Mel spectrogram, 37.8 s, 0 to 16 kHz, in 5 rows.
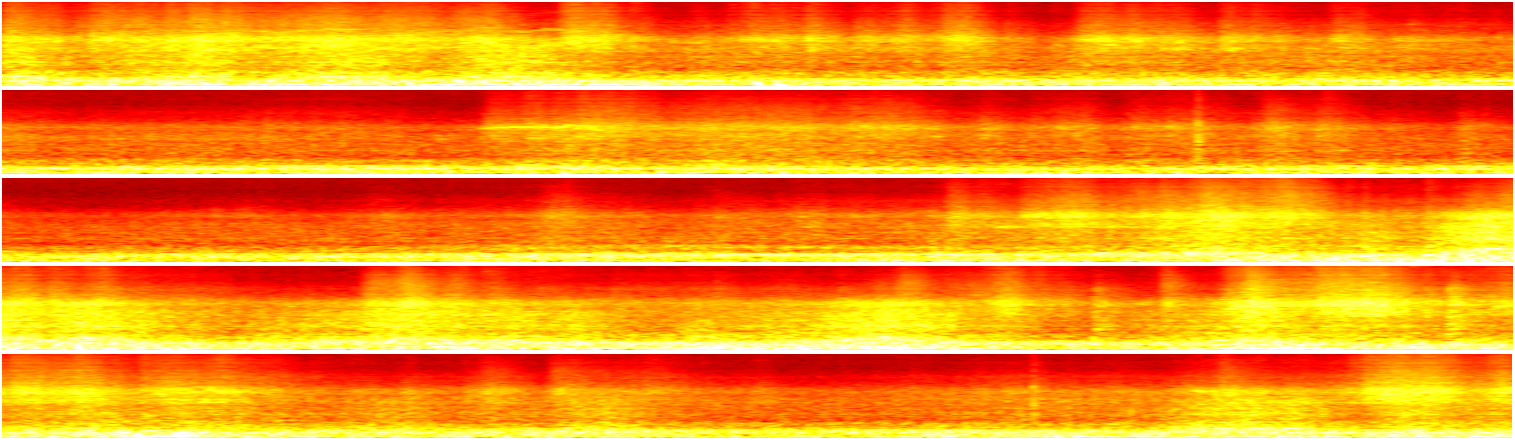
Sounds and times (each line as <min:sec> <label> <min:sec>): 0:00.0 rain 0:15.1
0:00.0 Wind 0:37.7
0:19.8 rain 0:37.7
